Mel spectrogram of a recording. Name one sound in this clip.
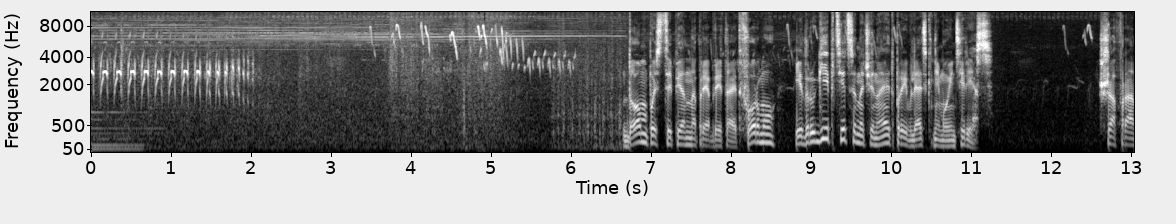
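Small birds chirp and whistle outdoors.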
